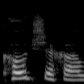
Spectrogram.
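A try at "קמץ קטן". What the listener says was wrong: I've learned it's aw, Kod Shecha, not Ko, Kod Shecha.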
